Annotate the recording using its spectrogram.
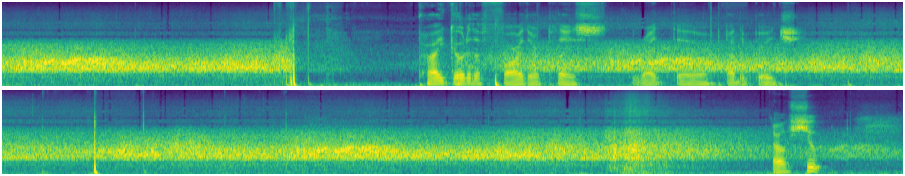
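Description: Wind rushes past a skydiver in freefall.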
